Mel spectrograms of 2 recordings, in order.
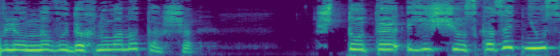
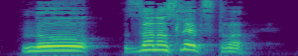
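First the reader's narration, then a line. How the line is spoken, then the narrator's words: Witcher's barking shout. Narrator (Russian): гаркнул ведьмак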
